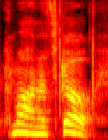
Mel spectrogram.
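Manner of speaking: high, loud rallying call; hammed-up high, loud urging; mock urgent call. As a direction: hurry everyone out. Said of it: "It's like".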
